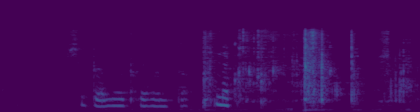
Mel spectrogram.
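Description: Mostly very quiet: a child speaks faintly under her breath from about a second in, too low to make out the words.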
